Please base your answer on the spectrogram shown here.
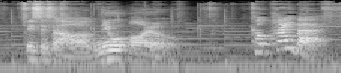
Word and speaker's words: copaiba: Copaiba. Copaiba. I know some people have another pronounced way, right? Yes, you can also say copaiba.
